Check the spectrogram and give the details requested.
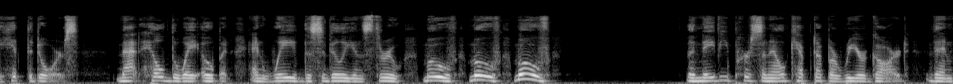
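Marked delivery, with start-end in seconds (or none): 4.2-5.5 louder with each move; rising shouted order; urgent shouting. A narrator's reading. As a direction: hurry them through the doors. Holding doors, waving civilians through.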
